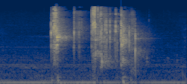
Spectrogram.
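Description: A can of a newly released beer is cracked open: a couple of sharp, crackly metallic bursts followed by a short hiss of escaping fizz, then quiet. No one speaks.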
